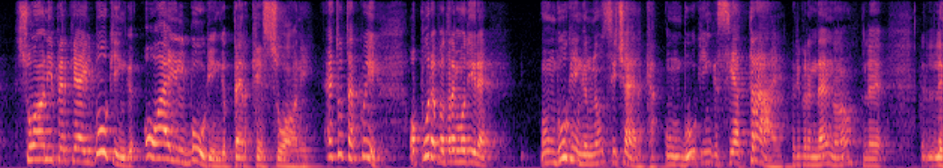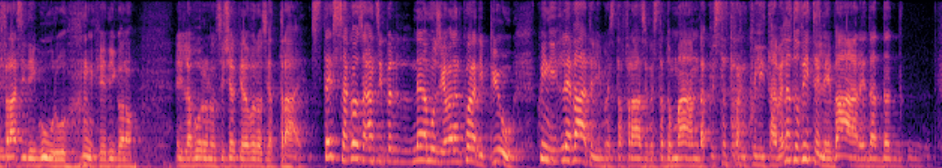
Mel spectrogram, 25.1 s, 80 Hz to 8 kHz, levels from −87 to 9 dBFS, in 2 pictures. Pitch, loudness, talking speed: 145 Hz, -15 LUFS, 160 wpm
